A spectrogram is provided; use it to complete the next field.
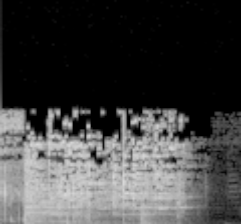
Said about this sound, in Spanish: Empecé por arriba, obviamente, no pasó nada. Después por los lados, los costados, no pasó nada. Cuando saqué lo último de abajo, el vidrio del espejo cae.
